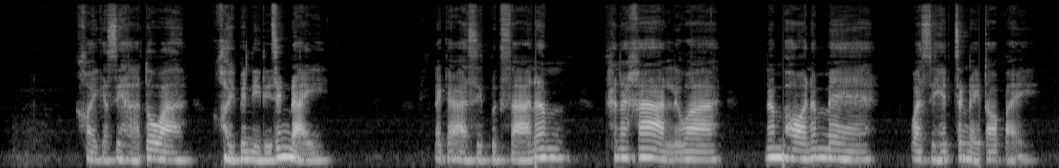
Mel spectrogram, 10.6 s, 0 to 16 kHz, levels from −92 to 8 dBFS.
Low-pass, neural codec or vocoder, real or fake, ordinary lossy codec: 14.4 kHz; none; real; none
